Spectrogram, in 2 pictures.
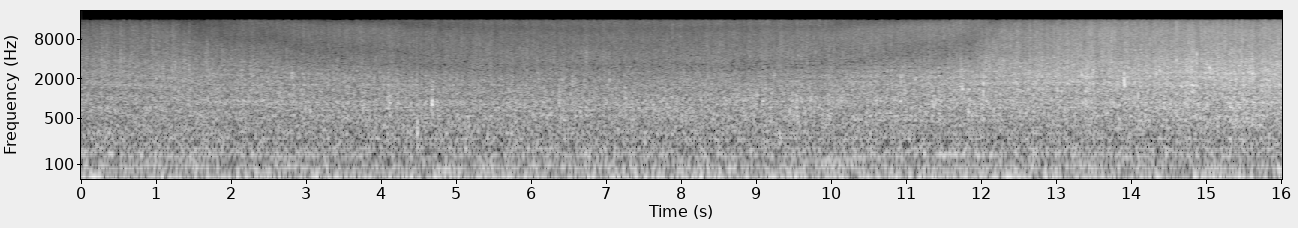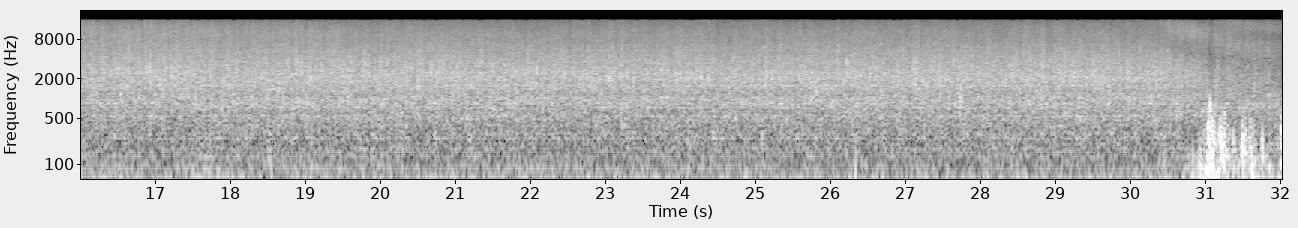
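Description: Small ornamental waterfall splashing over rocks: a steady rushing of water that grows louder over a few seconds, about a third of the way in, and then holds level.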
